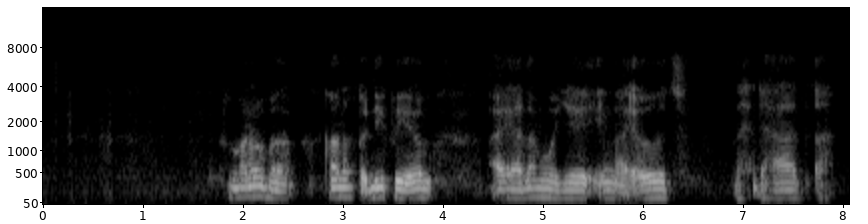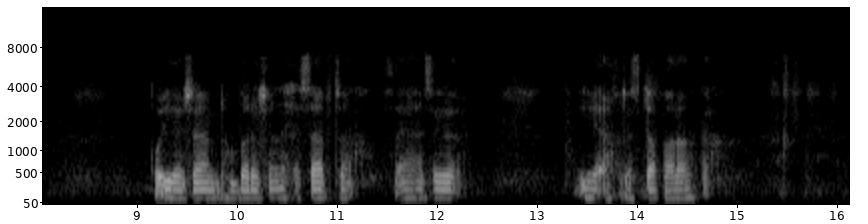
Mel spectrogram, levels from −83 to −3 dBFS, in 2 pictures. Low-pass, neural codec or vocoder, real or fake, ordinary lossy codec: 7.2 kHz; codec, 16 kHz, 1.1 kbps, Voila-Tokenizer; fake; MP3, 64 kbps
